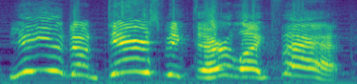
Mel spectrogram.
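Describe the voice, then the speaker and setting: Devoted bird servant for a visual novel, played by a man: very high, prim, fawning, fussy, quick to take offence. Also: big pitch swings, pushed and bright, faint music behind, heavily acted. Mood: indignant. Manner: formal, fawning and easily indignant. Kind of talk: visual novel character voice-over.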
